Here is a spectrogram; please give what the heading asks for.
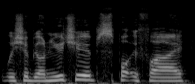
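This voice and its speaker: This podcast host has a high, clear, resonant voice with fairly even intonation, recorded on a studio mic with no room sound. Sitting in a small studio, he chats casually at a rapid clip, rambling and starting his sentences over again and again.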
